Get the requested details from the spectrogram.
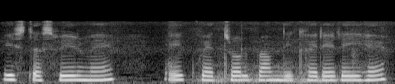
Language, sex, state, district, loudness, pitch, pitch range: Hindi, female, Assam, Sonitpur, -14 LUFS, 200 Hz, 195-210 Hz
